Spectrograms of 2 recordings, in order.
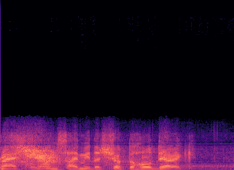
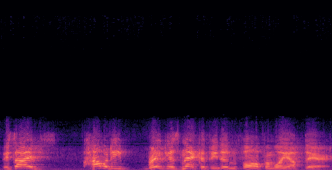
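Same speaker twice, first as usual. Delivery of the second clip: higher, insistent, pleading under questioning; defensive denial; 12 semitones higher than usual. Acted. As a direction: protest your innocence to the cop. Porky questioned by cop, defensive.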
